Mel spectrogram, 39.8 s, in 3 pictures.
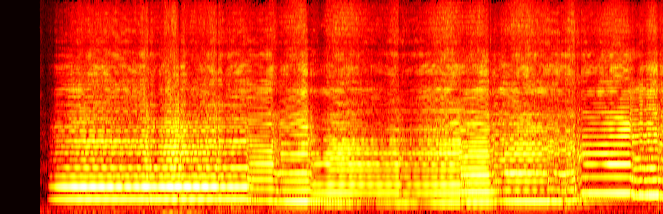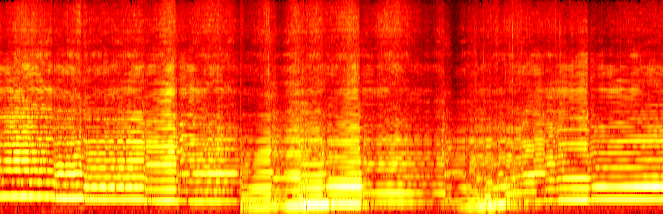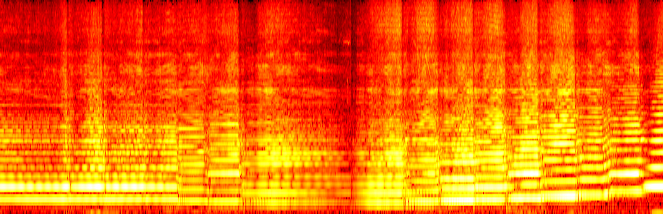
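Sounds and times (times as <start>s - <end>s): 
antique double bass: 1.1s - 39.6s.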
